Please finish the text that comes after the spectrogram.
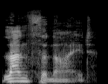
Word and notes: lanthanide: British English

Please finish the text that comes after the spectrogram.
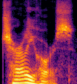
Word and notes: charley horse: American English

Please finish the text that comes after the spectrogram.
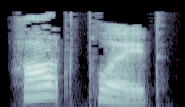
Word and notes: hot plate: British English

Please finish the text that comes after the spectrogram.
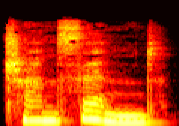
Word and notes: transcend: British English

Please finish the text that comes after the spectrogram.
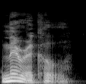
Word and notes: miracle: British English

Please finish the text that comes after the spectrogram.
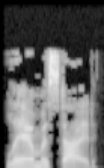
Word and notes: lammastide: British English

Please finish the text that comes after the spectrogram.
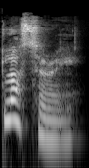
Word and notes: glossary: British English

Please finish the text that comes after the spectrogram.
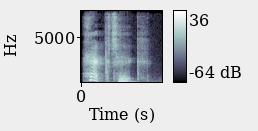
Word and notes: hectic: British English

